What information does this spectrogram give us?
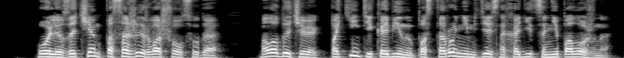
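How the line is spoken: Stern voice. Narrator (Russian): строгим голосом произнес Олег

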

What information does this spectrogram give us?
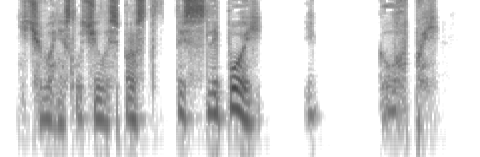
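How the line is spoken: Hurt mutter. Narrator (Russian): она обиженно пробормотала

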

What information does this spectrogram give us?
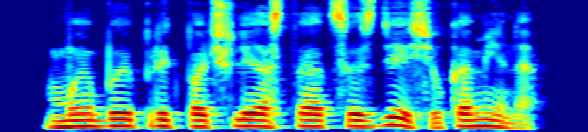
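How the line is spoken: Plain. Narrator (Russian): сказал я

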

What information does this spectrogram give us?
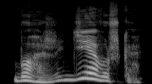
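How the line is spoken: Groan. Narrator (Russian): простонал он

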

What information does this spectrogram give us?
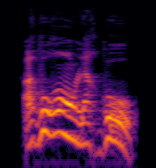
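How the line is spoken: Shouted. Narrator (French): cria-t-il

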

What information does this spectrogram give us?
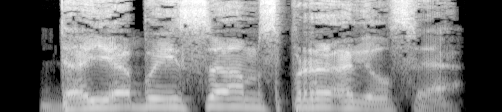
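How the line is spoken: Wheezing. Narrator (Russian): просипел почти червь

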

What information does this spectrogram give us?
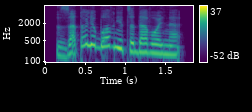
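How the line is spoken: Snort. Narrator (Russian): хмыкнул Алвар Гор

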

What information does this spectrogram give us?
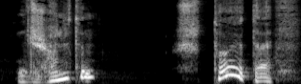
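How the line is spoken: Trembling question. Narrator (Russian): спросила начальница дрогнувшим голосом

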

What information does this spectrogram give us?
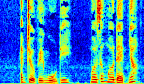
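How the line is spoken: Soft laugh. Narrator (Vietnamese): Bùi Dục khẽ cười

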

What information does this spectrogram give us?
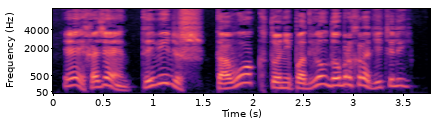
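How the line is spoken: Giggling. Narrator (Russian): хихикнул Фист

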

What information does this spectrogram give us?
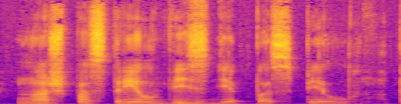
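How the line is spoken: Muttered. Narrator (Russian): пробормотал я

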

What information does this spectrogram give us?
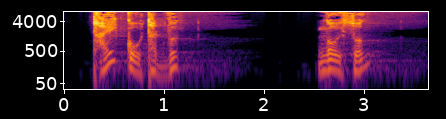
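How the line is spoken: Hoarse voice. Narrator (Vietnamese): thanh âm khàn khàn nói

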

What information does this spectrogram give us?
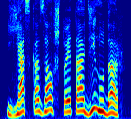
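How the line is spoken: Yelling. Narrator (Russian): орал медведь

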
